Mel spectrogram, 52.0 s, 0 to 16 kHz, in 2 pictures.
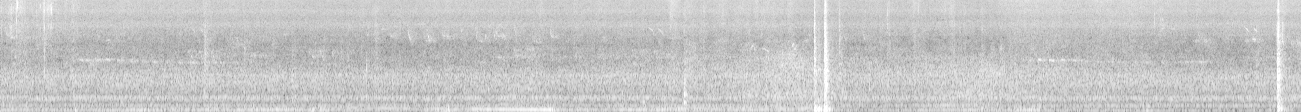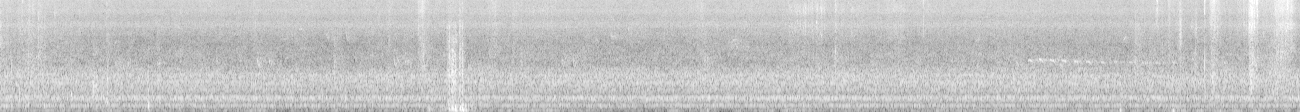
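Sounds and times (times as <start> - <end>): honeybees buzzing: 0.0 - 52.0
sharp knocks: 16.2 - 16.9, 25.5 - 25.9.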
